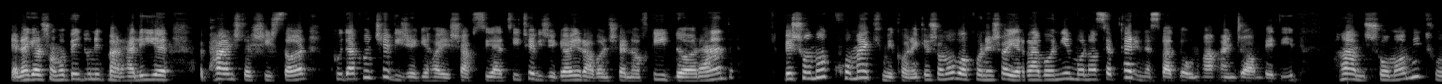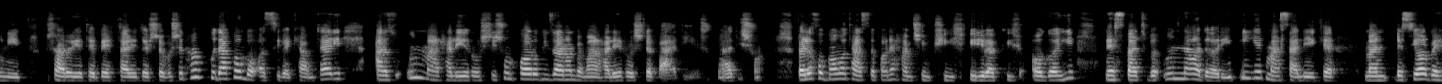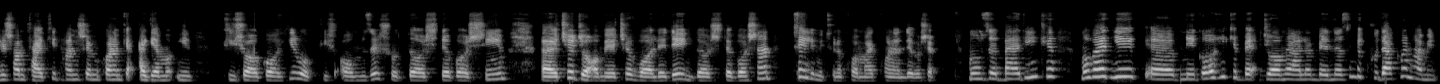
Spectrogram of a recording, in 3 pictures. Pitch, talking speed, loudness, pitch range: 215 Hz, 165 wpm, -22 LUFS, 190-255 Hz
